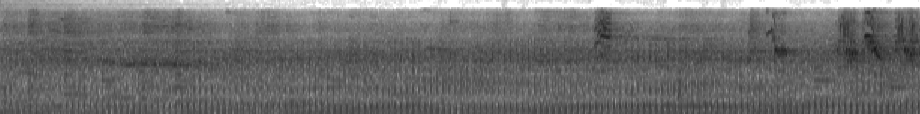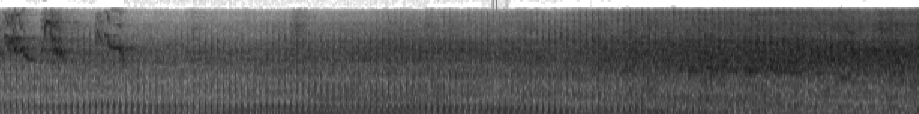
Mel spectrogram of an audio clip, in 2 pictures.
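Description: A long passenger train rolling through the station: a steady low rumble and hum that grow louder, with the hiss of wheels on rail building up near the end. A few short bird chirps sound about midway.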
